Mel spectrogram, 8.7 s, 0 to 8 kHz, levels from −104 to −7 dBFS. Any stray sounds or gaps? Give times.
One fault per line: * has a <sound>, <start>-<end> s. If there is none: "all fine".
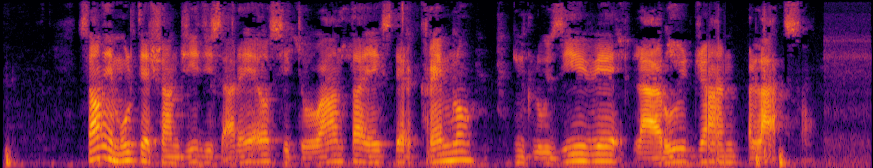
all fine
